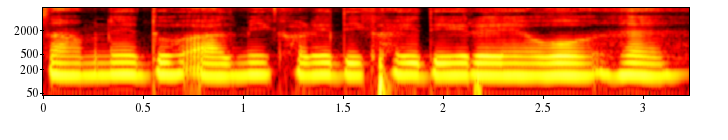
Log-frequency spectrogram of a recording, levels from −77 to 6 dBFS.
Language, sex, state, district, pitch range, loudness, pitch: Hindi, male, Jharkhand, Deoghar, 145-150 Hz, -15 LUFS, 150 Hz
